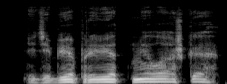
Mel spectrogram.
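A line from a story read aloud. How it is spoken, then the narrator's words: Grumbled. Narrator (Russian): пробурчал он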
